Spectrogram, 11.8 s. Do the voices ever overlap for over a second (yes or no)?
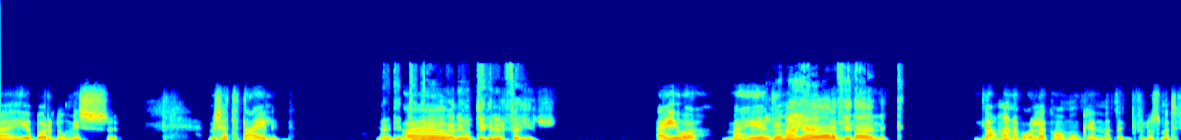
yes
